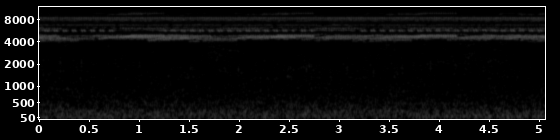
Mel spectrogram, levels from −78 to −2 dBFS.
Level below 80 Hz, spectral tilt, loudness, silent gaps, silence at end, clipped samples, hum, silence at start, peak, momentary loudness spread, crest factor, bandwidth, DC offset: -74 dBFS; 0 dB/octave; -47 LUFS; none; 0 s; under 0.1%; none; 0 s; -38 dBFS; 4 LU; 14 dB; 11.5 kHz; under 0.1%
